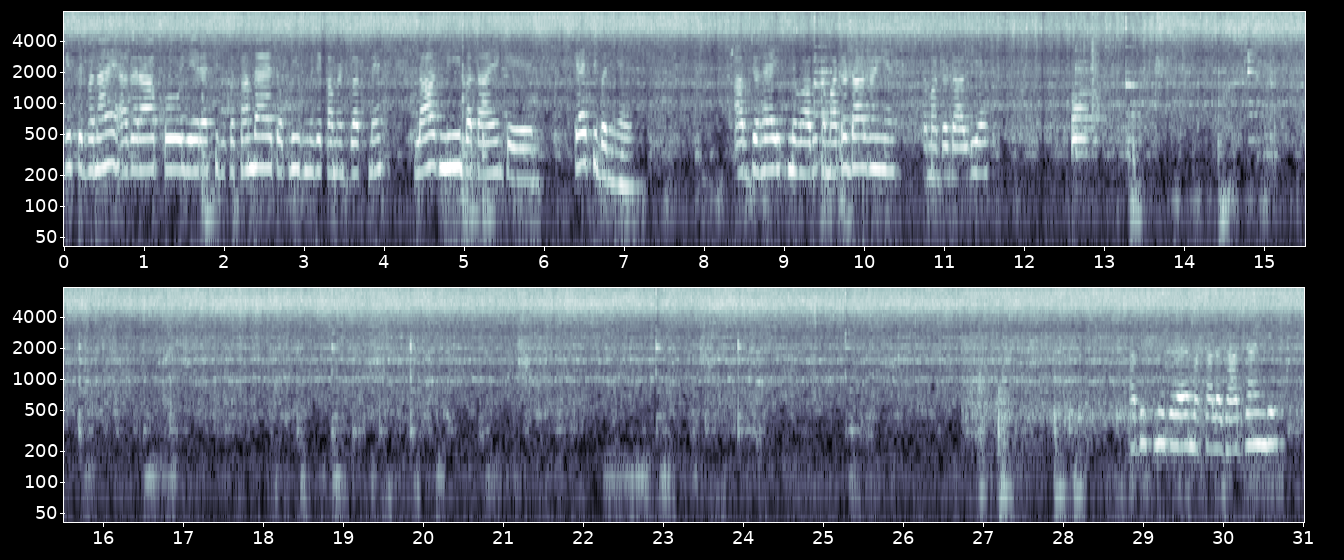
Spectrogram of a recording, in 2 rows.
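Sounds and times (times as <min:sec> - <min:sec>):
tomatoes sizzling in hot fat: 0:00.0 - 0:31.0
ladle stirring and tapping pot: 0:09.4 - 0:09.8, 0:12.6 - 0:13.8.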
